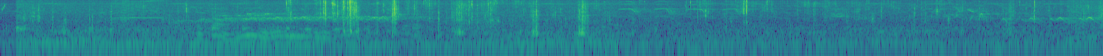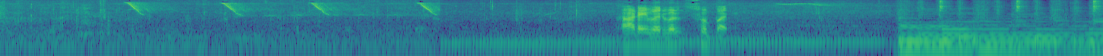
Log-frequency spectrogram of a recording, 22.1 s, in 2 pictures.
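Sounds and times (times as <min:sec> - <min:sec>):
bird chirping and calling: 0:00.0 - 0:11.6, 0:12.2 - 0:15.5, 0:18.1 - 0:20.0
steady low hum: 0:00.0 - 0:22.0.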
